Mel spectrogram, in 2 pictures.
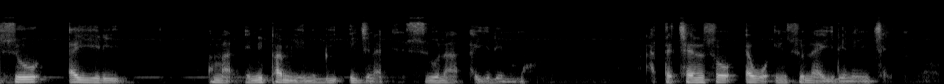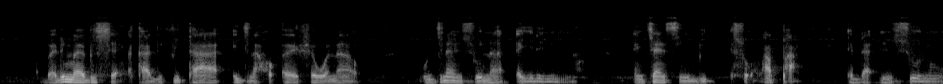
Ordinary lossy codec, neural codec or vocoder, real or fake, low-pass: Opus, 16 kbps; codec, 16 kHz, 8 kbps, FunCodec, trained on Chinese and English, 25 frames a second; fake; 7.2 kHz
